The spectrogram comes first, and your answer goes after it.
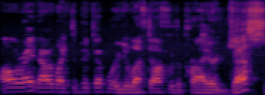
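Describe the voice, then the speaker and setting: This man's voice sits fairly high and sounds somewhat breathy. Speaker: online political debater. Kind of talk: heated debate. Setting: livestream call. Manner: fast.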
